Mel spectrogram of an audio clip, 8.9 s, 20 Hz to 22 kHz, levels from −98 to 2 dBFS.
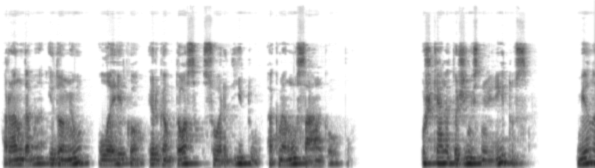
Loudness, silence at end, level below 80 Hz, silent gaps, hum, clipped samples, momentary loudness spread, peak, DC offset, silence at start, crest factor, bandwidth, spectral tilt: -22 LUFS; 0 s; -64 dBFS; 5.38-6.31 s, 8.19-8.64 s; none; under 0.1%; 9 LU; -6 dBFS; under 0.1%; 0.05 s; 16 dB; 8 kHz; -6 dB/octave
